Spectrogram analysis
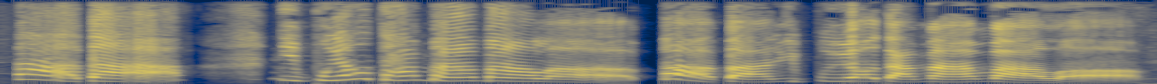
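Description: A woman voicing a small child who shouts through tears at the parents, high and loud. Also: very animated, slow pace, no echo, faint music behind, exaggerated voice. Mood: crying, pleading.

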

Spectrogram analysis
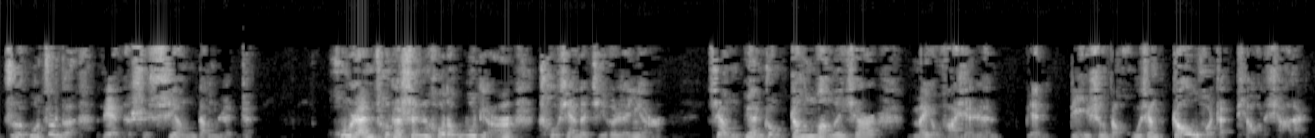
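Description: A male storyteller narrating a traditional oral tale in a dramatic, animated way. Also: medium pitch, husky, lo-fi sound.

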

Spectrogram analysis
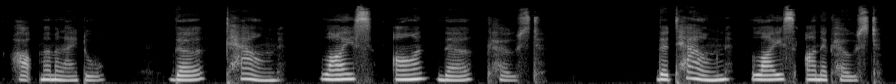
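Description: A woman teaching English vocabulary in a scripted lesson, spelling words letter by letter and reading example sentences slowly. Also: mid-range voice, a little mellow, no room sound, studio quality.

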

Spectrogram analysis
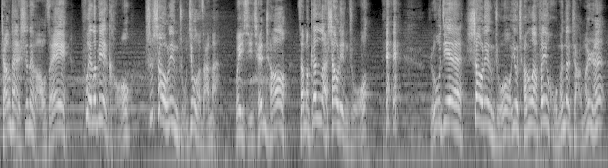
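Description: Man doing a high, hearty martial brother. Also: big pitch swings, measured pace, a bit bright, soft background music, exaggerated voice. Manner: chuckling, brash and hearty. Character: rough, jovial martial brother, laughing.

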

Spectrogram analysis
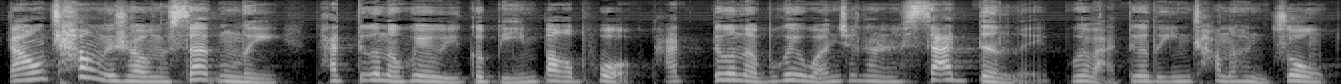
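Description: A woman teaching how to sing an English song, speaking in a patient, measured way with soft particles at the ends of her phrases. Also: medium pitch. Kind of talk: explaining lyrics and singing technique.

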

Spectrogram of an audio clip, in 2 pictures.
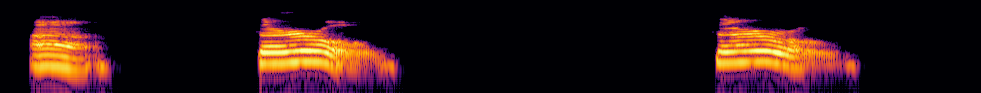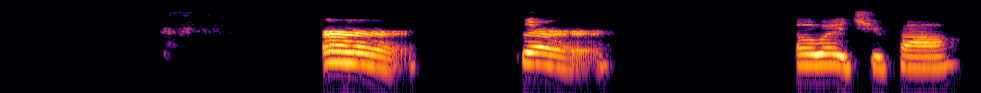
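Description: A woman teaching English pronunciation on a livestream, explaining patiently and repeating words slowly for her students. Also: medium pitch, no room sound, muffled recording.

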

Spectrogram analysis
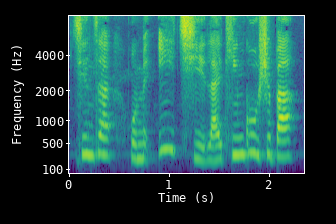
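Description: A woman storyteller reading a children's story aloud, speaking gently and warmly to young listeners. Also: high-pitched, normal speed. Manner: lively, gentle, addressing children.

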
